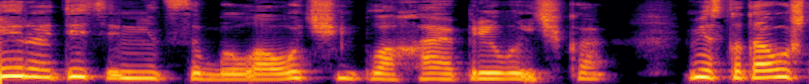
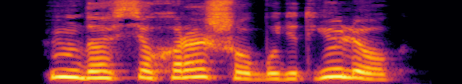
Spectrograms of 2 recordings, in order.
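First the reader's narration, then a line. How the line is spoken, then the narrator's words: Reassuring mother. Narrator (Russian): заверила меня мамка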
